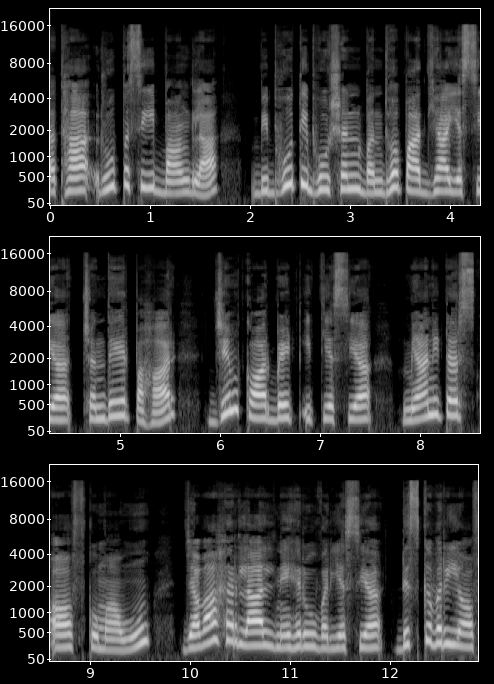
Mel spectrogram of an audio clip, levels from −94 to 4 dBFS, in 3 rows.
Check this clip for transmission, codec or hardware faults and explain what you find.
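The clip has one codec fault, pre-echo, heard twice. At 6.25 s and 7.00 s, a brief hiss of about 18 ms precedes a sharp attack. Block-wide quantisation noise leaks ahead, softening each onset.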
